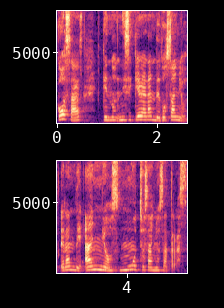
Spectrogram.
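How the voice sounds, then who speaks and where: Amid audible room echo, a woman with a Mexican accent speaks at a fairly slow pace in a fairly high pitch with fairly even intonation. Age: 20s. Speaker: podcast host. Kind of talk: personal testimony monologue. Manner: halting, repeats words.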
